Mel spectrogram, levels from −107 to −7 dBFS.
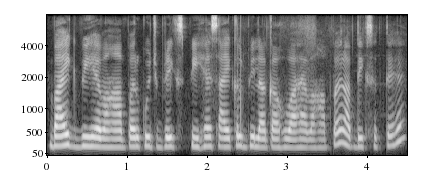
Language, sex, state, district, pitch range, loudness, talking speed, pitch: Hindi, female, Bihar, West Champaran, 180-205 Hz, -21 LUFS, 265 wpm, 190 Hz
